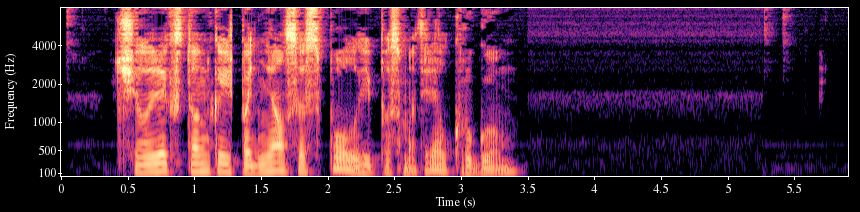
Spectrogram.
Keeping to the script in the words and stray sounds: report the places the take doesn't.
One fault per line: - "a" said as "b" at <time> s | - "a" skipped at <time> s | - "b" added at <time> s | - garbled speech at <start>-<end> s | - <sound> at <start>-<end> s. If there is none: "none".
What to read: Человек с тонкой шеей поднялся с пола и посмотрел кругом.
- "шеей" skipped at 1.3 s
